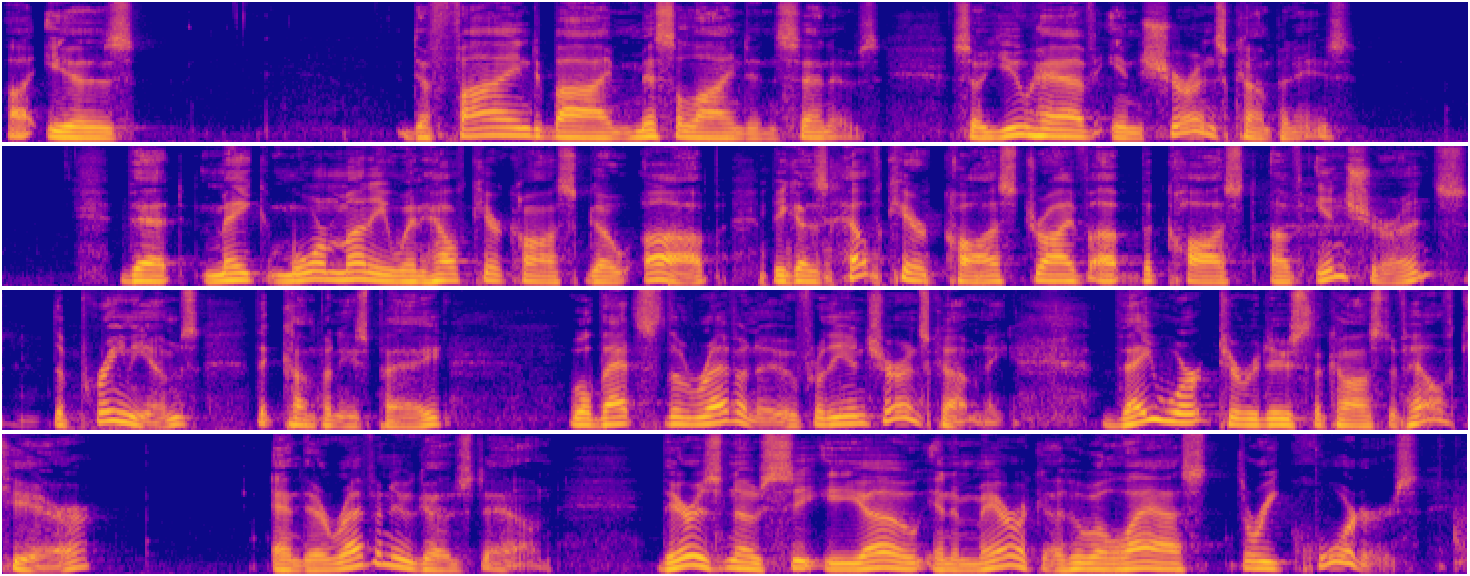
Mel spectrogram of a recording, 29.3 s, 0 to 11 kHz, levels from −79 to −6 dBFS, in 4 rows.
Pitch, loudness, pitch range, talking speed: 145 Hz, -22 LUFS, 125-165 Hz, 135 wpm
